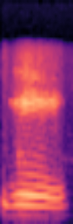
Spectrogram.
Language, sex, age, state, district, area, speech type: Maithili, male, 30-45, Bihar, Madhubani, rural, conversation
